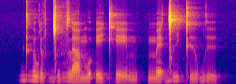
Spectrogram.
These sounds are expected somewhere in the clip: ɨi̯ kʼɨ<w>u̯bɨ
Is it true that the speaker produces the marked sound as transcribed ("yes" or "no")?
no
